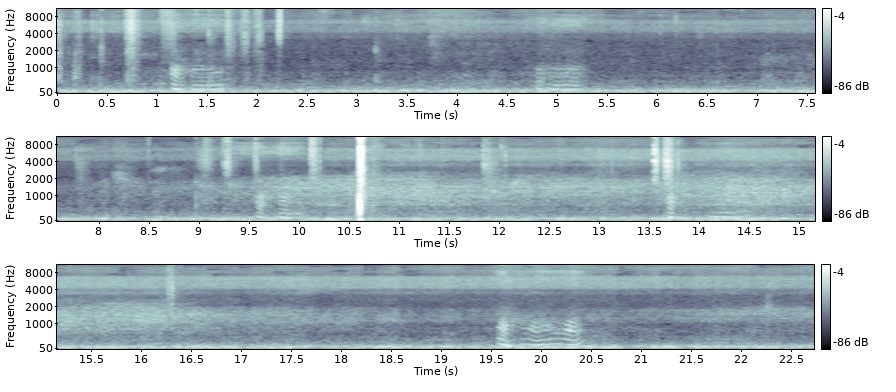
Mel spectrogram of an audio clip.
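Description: Soft, low snoring from a Shih Tzu puppy rumbles steadily, broken every few seconds by a snuffly, nasal breath. Faint background hum runs underneath, with a sharp click partway through.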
